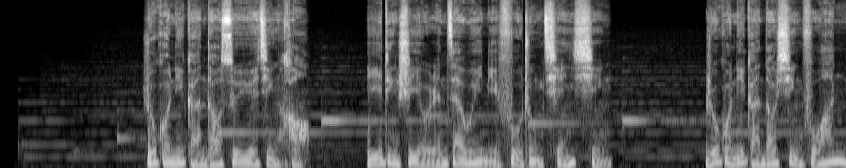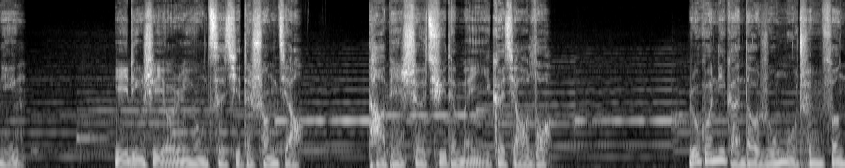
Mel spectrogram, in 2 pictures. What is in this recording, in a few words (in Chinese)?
男 走心; 谁说站在光里的才算是英雄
